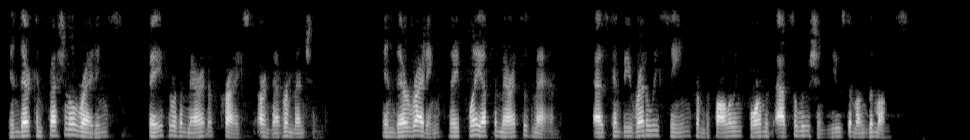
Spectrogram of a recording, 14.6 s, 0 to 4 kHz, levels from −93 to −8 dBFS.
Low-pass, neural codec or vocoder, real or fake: 3.6 kHz; none; real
